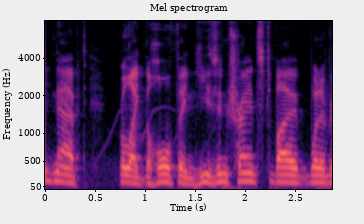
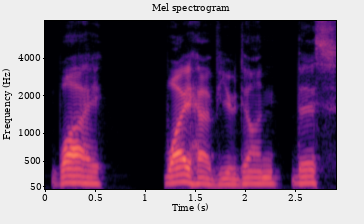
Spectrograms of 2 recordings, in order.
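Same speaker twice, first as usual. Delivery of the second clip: slow, flat, eerie, unsettling delivery; 3 semitones lower than usual. Demonstrating a layered, creepy voice idea: flat G-Man-style voice. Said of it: "just flat, but off intonation".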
